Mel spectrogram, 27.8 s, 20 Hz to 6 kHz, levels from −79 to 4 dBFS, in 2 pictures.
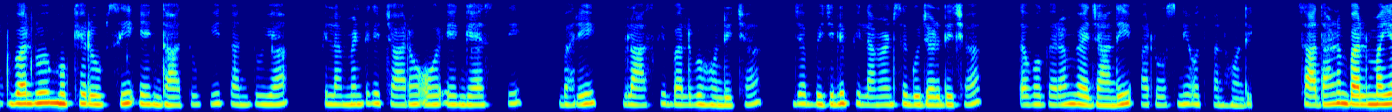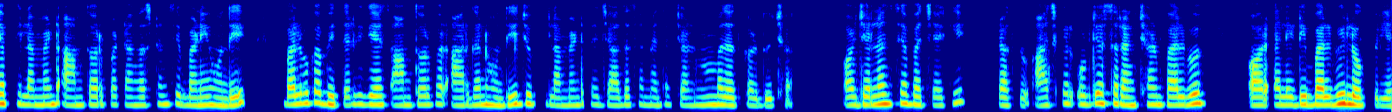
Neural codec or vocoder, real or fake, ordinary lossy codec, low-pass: none; real; none; 5.4 kHz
